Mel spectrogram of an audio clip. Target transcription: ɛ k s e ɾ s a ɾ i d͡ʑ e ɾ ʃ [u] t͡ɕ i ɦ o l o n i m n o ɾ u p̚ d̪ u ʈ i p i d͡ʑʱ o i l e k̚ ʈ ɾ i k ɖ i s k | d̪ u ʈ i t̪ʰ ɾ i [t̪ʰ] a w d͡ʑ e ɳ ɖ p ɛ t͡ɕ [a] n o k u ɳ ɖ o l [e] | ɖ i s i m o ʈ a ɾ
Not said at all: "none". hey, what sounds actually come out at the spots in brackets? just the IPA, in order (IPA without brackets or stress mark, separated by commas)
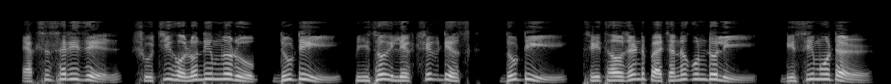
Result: u, t̪ʰ, a, i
